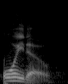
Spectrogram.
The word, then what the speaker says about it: oida: The second word for the word knowledge in Greek is the word oida, which is spelled O-I-D-A.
